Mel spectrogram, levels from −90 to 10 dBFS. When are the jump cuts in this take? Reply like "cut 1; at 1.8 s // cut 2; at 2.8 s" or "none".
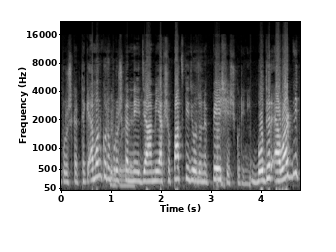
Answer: cut 1; at 3.8 s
